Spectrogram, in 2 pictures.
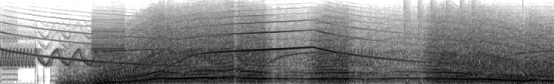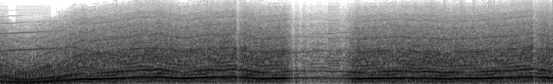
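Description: A car engine hums and revs as the car speeds up and slows down.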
